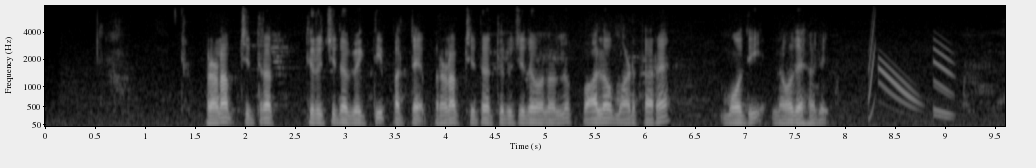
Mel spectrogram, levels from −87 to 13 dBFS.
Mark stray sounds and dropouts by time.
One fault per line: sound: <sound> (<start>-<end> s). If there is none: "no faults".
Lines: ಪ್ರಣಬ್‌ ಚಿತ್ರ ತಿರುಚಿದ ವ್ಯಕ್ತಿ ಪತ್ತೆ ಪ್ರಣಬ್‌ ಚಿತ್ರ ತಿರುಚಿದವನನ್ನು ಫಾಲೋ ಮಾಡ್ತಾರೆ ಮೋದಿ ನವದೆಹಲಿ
sound: chirp (8.2-9.1 s)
